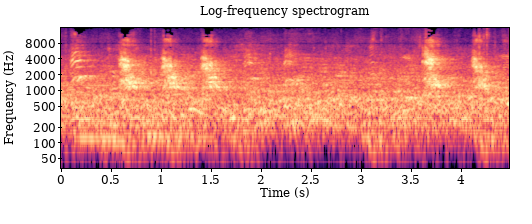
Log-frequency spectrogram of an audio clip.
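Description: A dog yipping and barking in short, sharp calls, about four in the first second and a half and one more near the end, over the chatter of a crowd in a large hall.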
